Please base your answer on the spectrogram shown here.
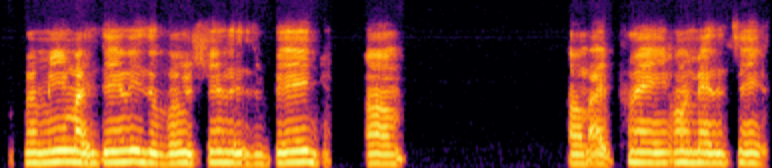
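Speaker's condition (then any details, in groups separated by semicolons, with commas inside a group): Traumatic brain injury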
